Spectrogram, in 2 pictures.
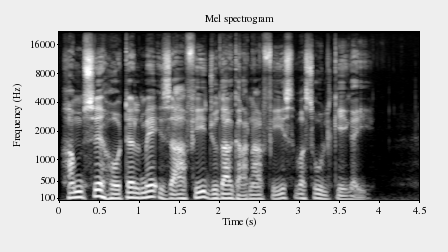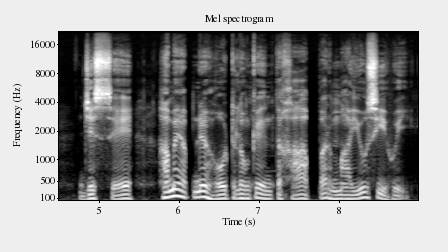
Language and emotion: Urdu, sad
